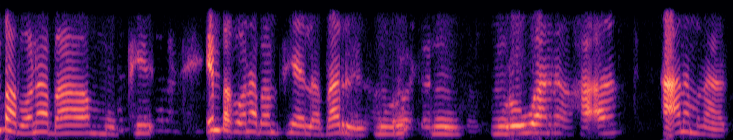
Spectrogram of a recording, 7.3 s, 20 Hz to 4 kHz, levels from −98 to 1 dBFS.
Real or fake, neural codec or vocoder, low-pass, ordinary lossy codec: real; none; 3.6 kHz; none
